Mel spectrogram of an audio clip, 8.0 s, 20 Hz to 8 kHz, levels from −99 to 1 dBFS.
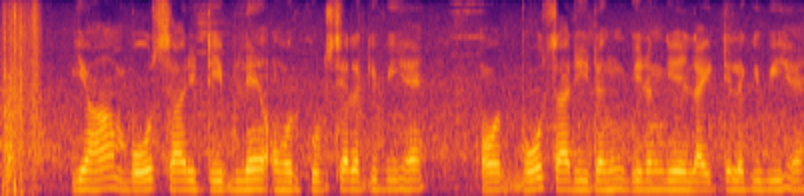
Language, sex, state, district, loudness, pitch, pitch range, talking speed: Hindi, male, Rajasthan, Bikaner, -16 LUFS, 140 Hz, 135-145 Hz, 135 wpm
